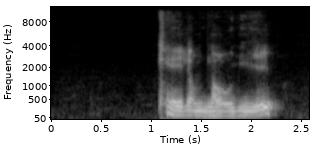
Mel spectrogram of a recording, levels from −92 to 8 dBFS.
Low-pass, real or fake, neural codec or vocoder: 10.8 kHz; fake; codec, 24 kHz, 1.5 kbps, HILCodec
